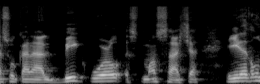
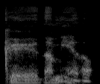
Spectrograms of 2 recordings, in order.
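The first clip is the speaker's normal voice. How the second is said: spooky whisper; 11 semitones lower, 13 dB quieter than usual. Pretend. Host whispering to Laura about a scary topic, spooky hush. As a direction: drop to a hushed, eerie whisper.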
